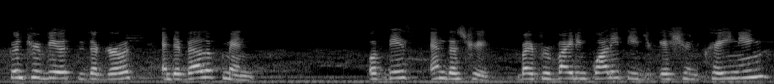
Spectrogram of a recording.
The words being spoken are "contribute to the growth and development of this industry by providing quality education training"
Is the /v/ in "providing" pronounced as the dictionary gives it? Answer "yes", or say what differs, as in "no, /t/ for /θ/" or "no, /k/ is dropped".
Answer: yes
